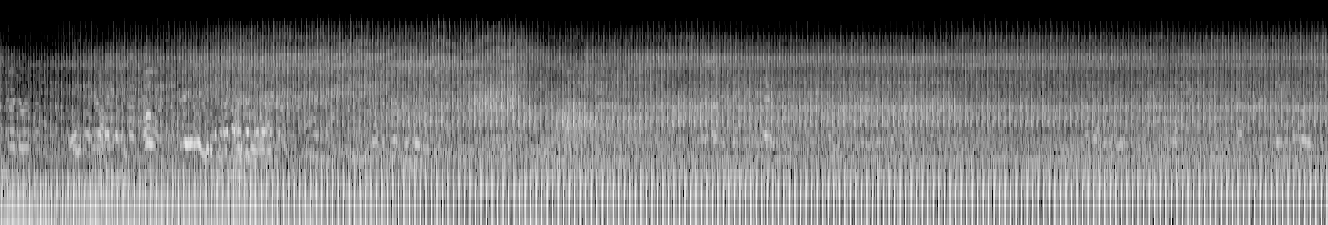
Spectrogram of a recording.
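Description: A homemade water irrigation pump machine, started once by battery and running without fuel or mains power, chugs loudly and continuously with a steady, rapid knocking rhythm close by throughout.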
